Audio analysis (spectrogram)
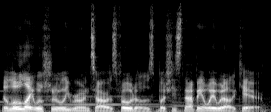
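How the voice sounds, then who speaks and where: A man's voice: fairly low pitch, lively intonation, fairly quick, fairly bright tone. A young man streaming a visual novel in a laid-back, slangy way, switching between casual chat and reading aloud. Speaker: game streamer. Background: music.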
